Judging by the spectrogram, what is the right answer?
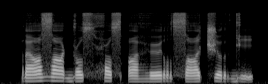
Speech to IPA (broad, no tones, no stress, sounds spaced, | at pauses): ɾ a zˤ a ɡ y sˤ ħ o sˤ ʔ a ɦ ø r sˤ a t͡ʃ o r ɡ i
